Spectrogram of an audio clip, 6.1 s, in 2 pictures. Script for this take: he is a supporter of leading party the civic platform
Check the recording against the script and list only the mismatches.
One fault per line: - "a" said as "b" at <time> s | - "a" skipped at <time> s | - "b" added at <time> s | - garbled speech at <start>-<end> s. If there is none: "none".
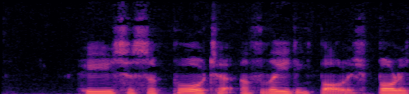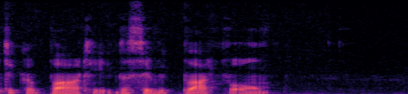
- "polish political" added at 2.3 s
